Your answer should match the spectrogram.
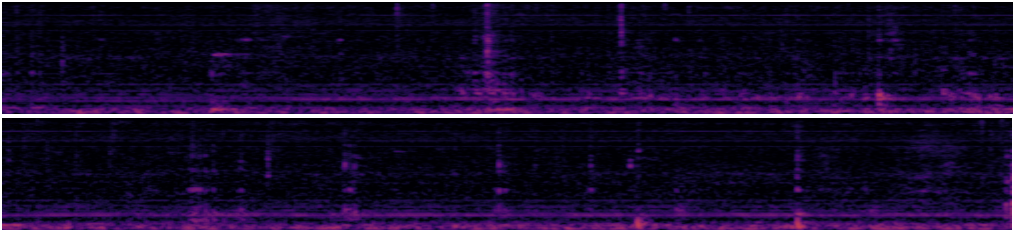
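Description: Near silence with faint room hum and a few scattered soft ticks, from a silicone spatula tapping and scraping a glass mixing bowl as thick cake batter is poured into a round cake tin.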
